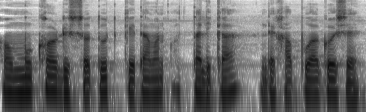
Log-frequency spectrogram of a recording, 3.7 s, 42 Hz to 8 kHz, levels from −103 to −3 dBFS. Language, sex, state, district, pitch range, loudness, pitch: Assamese, male, Assam, Sonitpur, 100-110 Hz, -17 LUFS, 100 Hz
